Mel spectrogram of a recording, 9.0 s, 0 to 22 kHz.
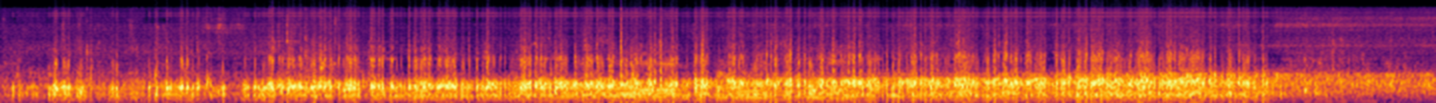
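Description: The espresso side of a Krups 985 Il Caffè Duomo coffee maker, a steam-pressure boiler, is forcing hot water and steam out into the glass cup with a loud, steady rushing noise. The noise drops away about eight seconds in.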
